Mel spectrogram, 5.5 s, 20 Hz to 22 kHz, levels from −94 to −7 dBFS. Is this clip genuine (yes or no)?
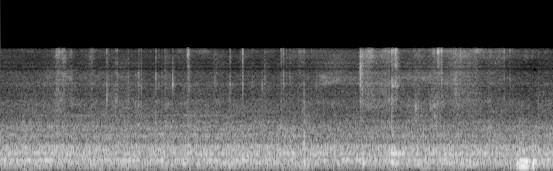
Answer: no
